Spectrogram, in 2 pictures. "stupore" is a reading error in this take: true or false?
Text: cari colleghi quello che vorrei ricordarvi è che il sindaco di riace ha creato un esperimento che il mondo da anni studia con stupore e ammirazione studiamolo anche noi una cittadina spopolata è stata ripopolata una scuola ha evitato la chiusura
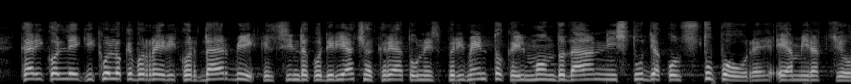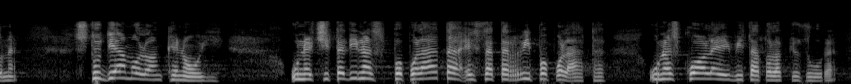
false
